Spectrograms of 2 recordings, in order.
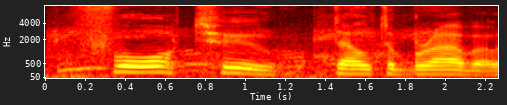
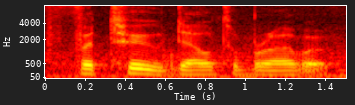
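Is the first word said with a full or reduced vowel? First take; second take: full; reduced. First: The first word has a full, clear vowel. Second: The first word has a short, reduced vowel. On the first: The speaker calls it right. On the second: The speaker calls it wrong. "not for two Delta Bravo"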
